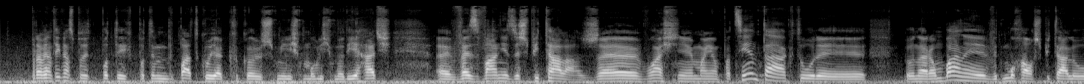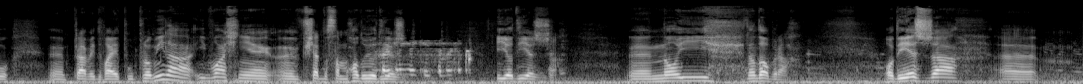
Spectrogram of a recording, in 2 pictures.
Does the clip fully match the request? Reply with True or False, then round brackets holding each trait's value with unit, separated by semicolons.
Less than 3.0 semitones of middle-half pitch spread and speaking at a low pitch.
False (3.3 semitones; 130 Hz)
